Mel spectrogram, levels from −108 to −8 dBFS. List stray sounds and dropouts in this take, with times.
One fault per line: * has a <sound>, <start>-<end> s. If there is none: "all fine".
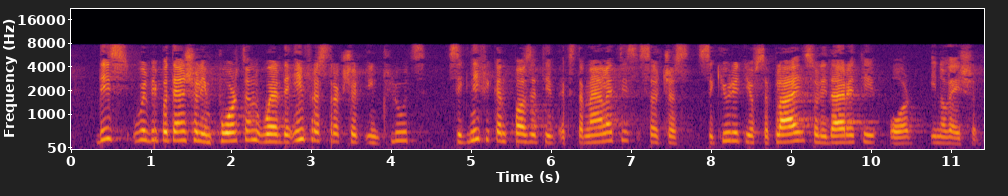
all fine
